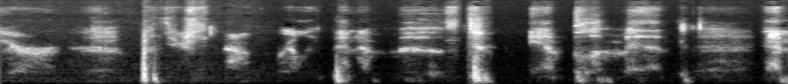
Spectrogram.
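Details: Whispered speech (aphonia) from laryngitis in an adult woman; real, not acted.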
